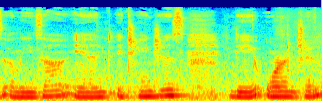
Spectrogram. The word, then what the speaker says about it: Elisa: from the right now common mistakes on how people pronounce my name is a lot of people call me Eliza and honestly that's not how you pronounce my name because my name is ELISA and it changes the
